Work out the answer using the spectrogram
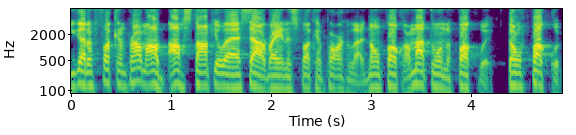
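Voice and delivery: hard, aggressive, threatening, menacing delivery. Retelling how a friend went in on a man in a parking lot: imitating someone angrily threatening. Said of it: "my homeboy went in on his ass".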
